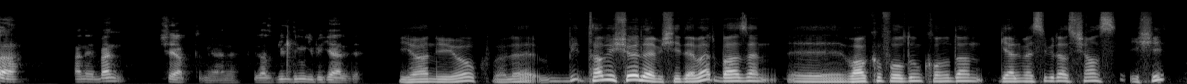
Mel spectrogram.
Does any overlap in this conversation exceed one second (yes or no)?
no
